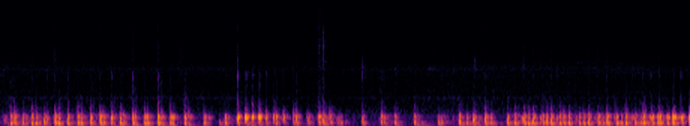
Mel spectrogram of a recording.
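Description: A fingernail strums along the teeth of a large, solid, wide-tooth yellow plastic comb held above the microphone in a scratching action. Rapid runs of dry, dull clicks form a low buzzing rattle, briefly breaking into sparser, separate ticks midway before the steady rattling resumes.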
